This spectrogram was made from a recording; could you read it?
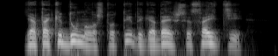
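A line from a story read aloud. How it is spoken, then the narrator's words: Quick whisper. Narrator (Russian): проговорила она быстрым шепотом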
